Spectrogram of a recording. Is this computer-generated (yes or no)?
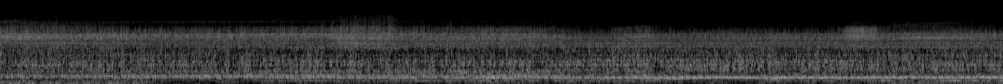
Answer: yes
